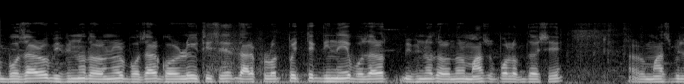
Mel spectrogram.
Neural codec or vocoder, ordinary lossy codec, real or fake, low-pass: none; none; real; 7.2 kHz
